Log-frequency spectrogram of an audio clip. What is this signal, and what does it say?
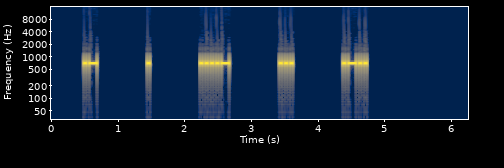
Morse code, heard as a keyed tone, about 30 wpm, spaced as for 10 wpm, 700 Hz. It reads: AE4SL
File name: Lesson 18g - Letter m - Call Signs 30wpm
